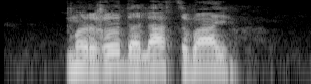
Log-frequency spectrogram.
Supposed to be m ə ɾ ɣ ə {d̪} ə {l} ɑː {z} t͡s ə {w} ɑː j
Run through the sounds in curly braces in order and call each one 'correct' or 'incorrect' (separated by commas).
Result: correct, correct, incorrect, incorrect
